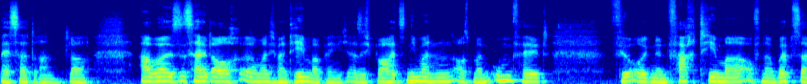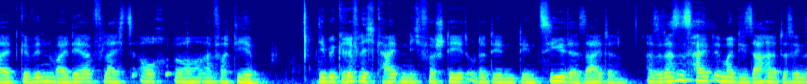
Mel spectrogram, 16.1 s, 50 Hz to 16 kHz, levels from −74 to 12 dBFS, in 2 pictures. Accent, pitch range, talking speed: German, 125-150 Hz, 190 wpm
